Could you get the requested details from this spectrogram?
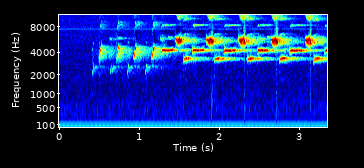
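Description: A goldfinch-canary hybrid sings a quick run of bright, high chirps that build into a fast, twittering warble with rolling trills. No other sounds intrude.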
